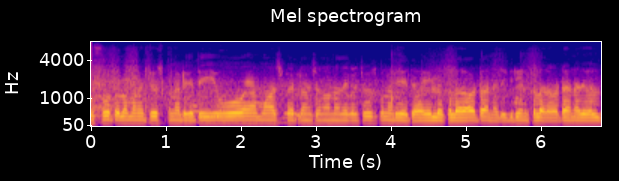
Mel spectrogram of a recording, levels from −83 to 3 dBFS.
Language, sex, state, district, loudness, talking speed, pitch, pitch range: Telugu, male, Karnataka, Belgaum, -14 LUFS, 185 wpm, 115 Hz, 115-120 Hz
